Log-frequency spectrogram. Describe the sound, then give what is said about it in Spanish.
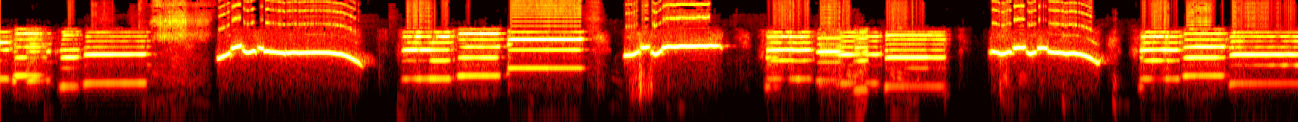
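A loud whistled melody with swooping, wavering notes trades short improvised phrases back and forth with a harmonica in a call-and-response pattern, recorded on a mobile phone, with no talking. “Porque también haces el silbido ese que haces tuyo, ¿no?”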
